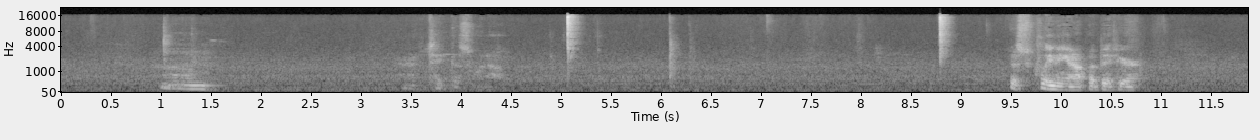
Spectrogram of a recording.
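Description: An older man speaks calmly and briefly, close by.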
